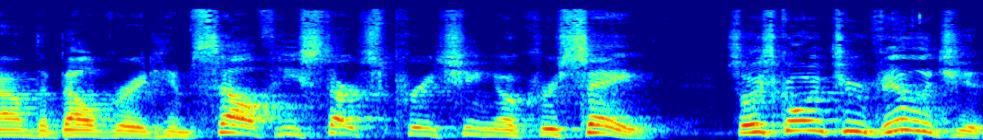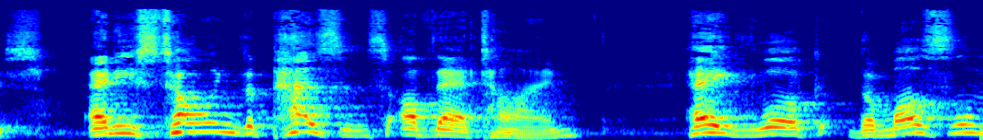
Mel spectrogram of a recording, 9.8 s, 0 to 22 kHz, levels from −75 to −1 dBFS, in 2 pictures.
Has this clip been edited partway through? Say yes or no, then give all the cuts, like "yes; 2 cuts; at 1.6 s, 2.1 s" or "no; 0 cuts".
yes; 2 cuts; at 3.5 s, 5.2 s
